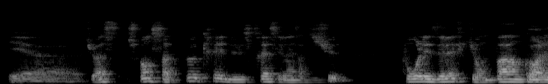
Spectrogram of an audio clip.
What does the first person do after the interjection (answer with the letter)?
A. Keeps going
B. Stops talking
B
